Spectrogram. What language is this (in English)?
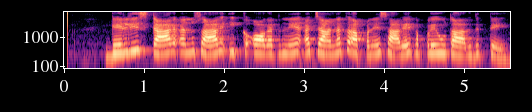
Punjabi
